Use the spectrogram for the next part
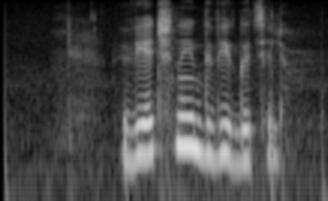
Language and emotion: Russian, neutral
